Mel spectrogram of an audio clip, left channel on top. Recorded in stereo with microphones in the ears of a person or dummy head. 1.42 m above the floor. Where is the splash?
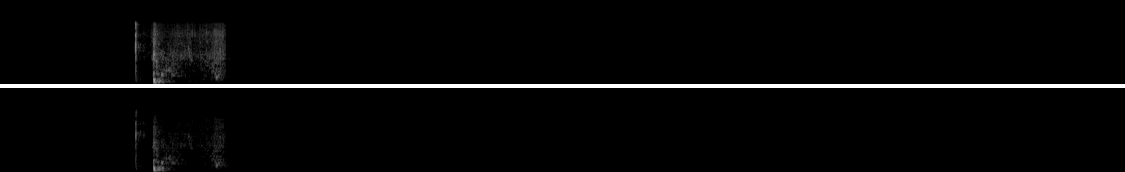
40° left (ahead or behind), 0.6 m.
